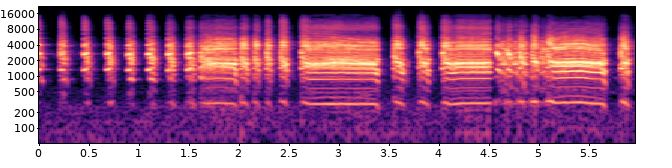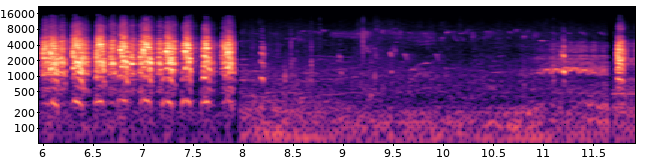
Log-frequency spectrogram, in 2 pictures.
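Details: Farm guineafowl in Hérault, France, giving a vigilance call: rapid runs of short, harsh cackling notes around long grating, rasping calls for about eight seconds, then quiet farmyard background with a faint final squawk.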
